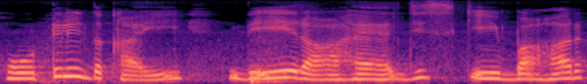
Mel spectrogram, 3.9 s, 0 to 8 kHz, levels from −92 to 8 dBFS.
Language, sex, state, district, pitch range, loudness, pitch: Hindi, male, Punjab, Fazilka, 180-225 Hz, -15 LUFS, 205 Hz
